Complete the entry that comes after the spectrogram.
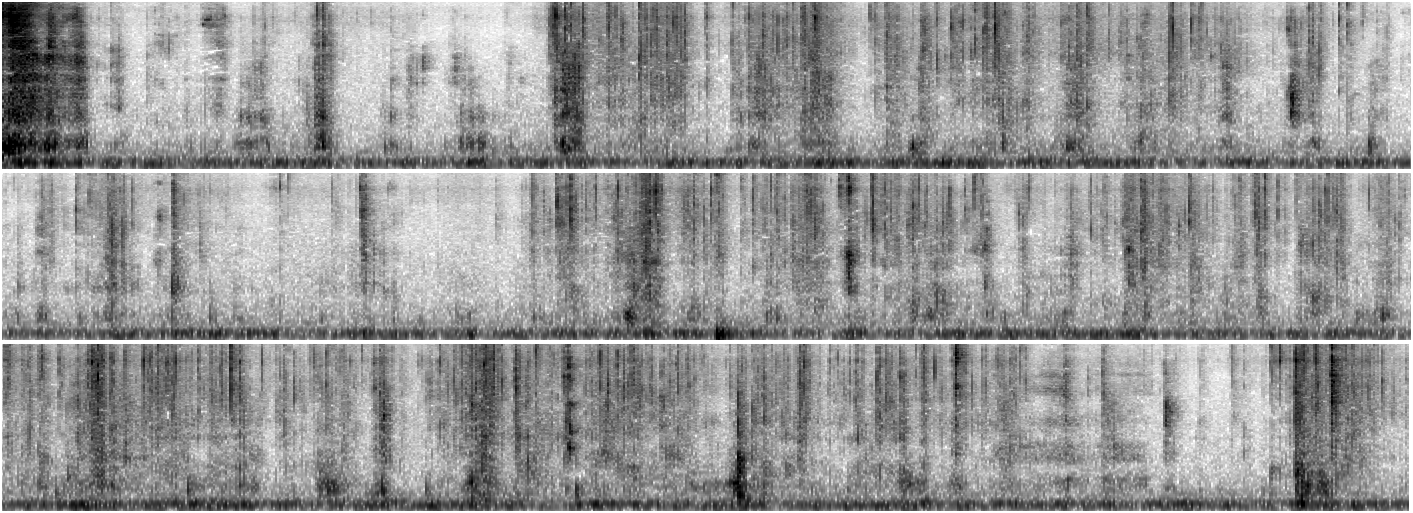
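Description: Close-up mukbang eating sounds: chewing of Korean rice-cake sticks and other food, with scattered crinkling of disposable plastic gloves as the hands handle the food. One brief, louder bite at the very start, then soft intermittent clicks and rustles.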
